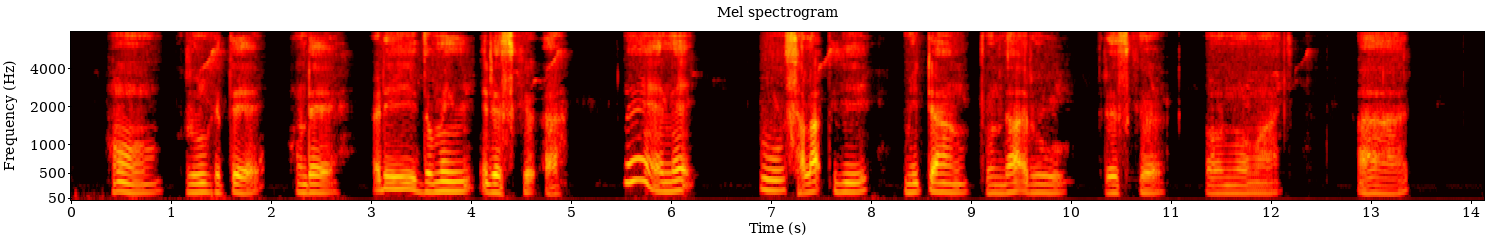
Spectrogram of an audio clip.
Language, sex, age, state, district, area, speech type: Santali, male, 45-60, West Bengal, Malda, rural, spontaneous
